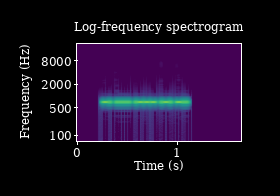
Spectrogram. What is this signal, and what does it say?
Morse code, heard as a keyed tone, about 66 wpm, 700 Hz. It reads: N5JRD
